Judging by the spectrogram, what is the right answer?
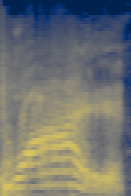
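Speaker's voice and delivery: high, loud mock wail of protest; outraged shout. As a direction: yell it at the screen as the scene cuts off. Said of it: "And I was like".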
